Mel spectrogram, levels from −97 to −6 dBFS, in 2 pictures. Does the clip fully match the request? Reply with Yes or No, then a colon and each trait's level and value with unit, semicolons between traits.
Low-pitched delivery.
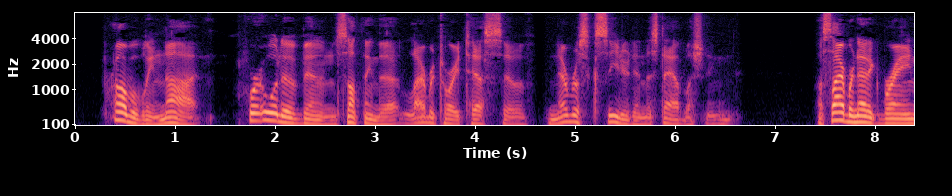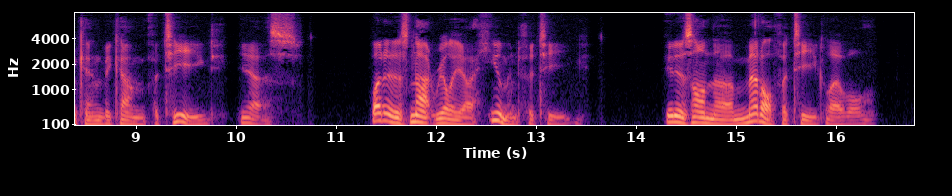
Yes: low, 115 Hz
